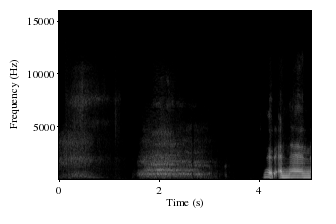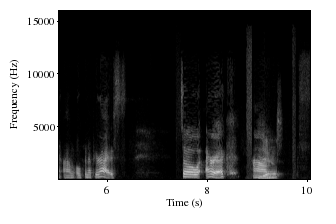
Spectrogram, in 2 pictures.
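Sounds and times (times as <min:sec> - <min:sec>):
deep breath in and out during a guided breathing exercise: 0:00.0 - 0:01.0, 0:01.6 - 0:03.1, 0:06.6 - 0:07.1
speech: 0:04.1 - 0:06.4, 0:07.5 - 0:09.8.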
